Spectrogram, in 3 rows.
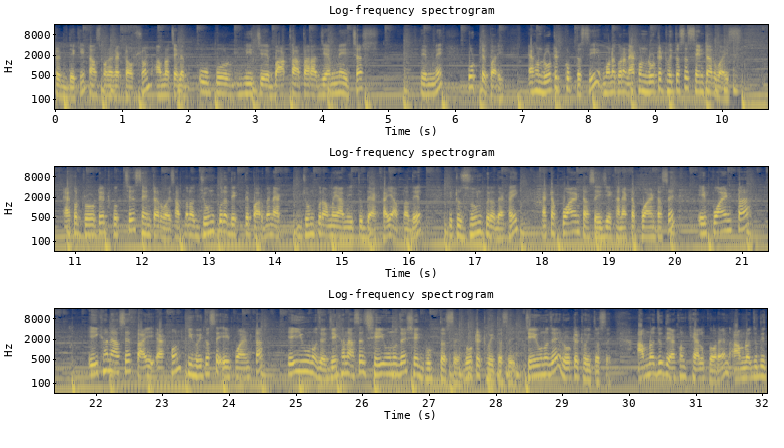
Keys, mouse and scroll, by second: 13.8-16.8 drag, 16.8 ctrl+=, 23.7 ctrl+=, 25.3-26.3 scroll up 1, 26.3-32.0 drag.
